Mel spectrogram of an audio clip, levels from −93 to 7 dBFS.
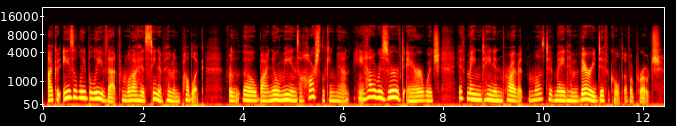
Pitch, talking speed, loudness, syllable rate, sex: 175 Hz, 200 wpm, -18 LUFS, 5.0 syllables/s, female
